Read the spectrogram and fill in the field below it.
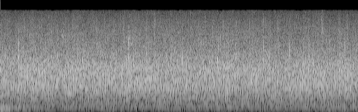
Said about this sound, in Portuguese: Aplauda a Deus.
